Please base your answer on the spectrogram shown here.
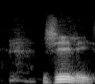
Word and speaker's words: Gigli: Jeally, spelled like really, but with a G.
